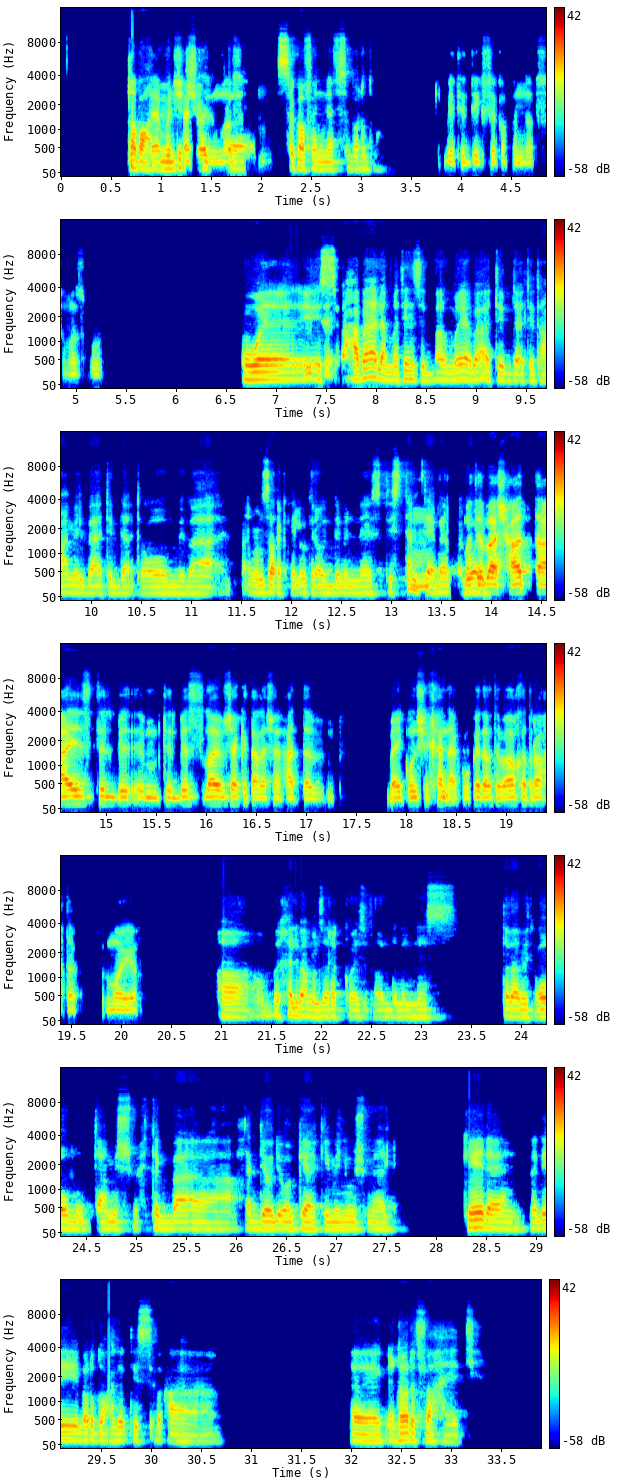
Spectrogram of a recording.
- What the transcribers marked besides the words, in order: in English: "life jacket"
- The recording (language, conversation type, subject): Arabic, unstructured, إيه هي العادة الصغيرة اللي غيّرت حياتك؟
- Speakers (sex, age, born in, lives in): male, 18-19, Egypt, Egypt; male, 20-24, Egypt, Egypt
